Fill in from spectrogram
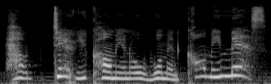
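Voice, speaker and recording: A woman voicing a cheerful, fiery middle-aged mother who runs a pizza shop, loud and bubbly. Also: medium pitch, very animated, moderate pace, no echo, lightly acted. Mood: outraged.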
